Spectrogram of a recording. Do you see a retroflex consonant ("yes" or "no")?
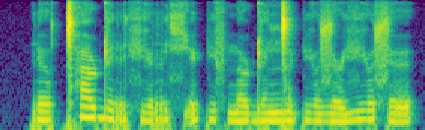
yes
